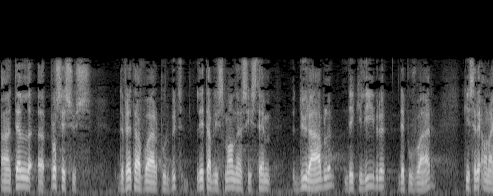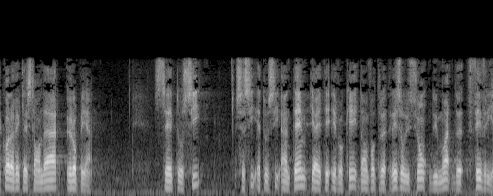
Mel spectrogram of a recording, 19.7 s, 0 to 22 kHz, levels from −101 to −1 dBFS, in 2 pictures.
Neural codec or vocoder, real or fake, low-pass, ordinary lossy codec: none; real; 7.2 kHz; none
